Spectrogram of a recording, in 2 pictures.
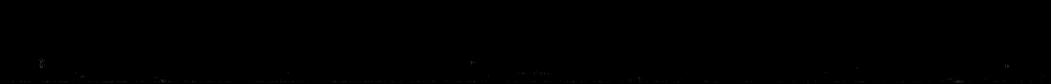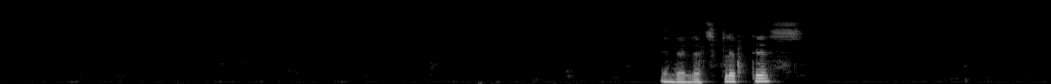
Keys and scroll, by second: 18.5 Escape, 18.7 Escape.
